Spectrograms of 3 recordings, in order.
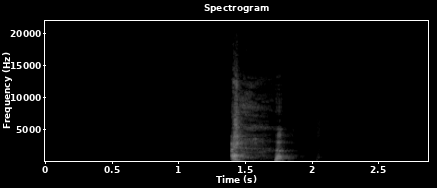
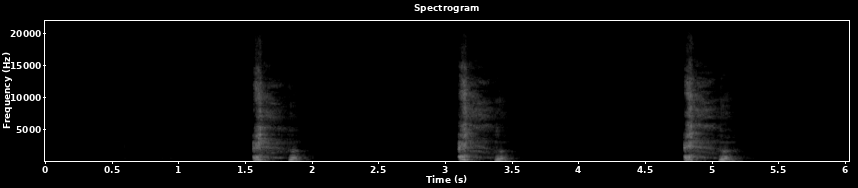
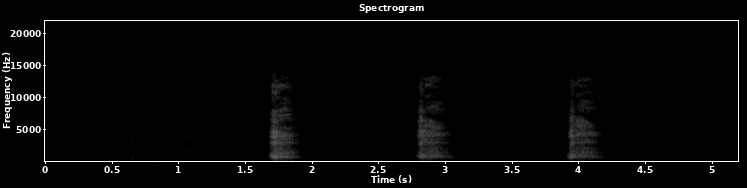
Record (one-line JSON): {"cough_length": "2.9 s", "cough_amplitude": 4033, "cough_signal_mean_std_ratio": 0.21, "three_cough_length": "6.0 s", "three_cough_amplitude": 3692, "three_cough_signal_mean_std_ratio": 0.28, "exhalation_length": "5.2 s", "exhalation_amplitude": 1011, "exhalation_signal_mean_std_ratio": 0.29, "survey_phase": "beta (2021-08-13 to 2022-03-07)", "age": "45-64", "gender": "Female", "wearing_mask": "No", "symptom_none": true, "symptom_onset": "12 days", "smoker_status": "Never smoked", "respiratory_condition_asthma": false, "respiratory_condition_other": false, "recruitment_source": "REACT", "submission_delay": "1 day", "covid_test_result": "Negative", "covid_test_method": "RT-qPCR"}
